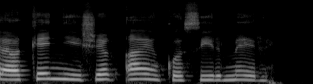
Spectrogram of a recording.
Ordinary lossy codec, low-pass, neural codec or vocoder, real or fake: none; none; codec, 44.1 kHz, 7.8 kbps, DAC; fake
